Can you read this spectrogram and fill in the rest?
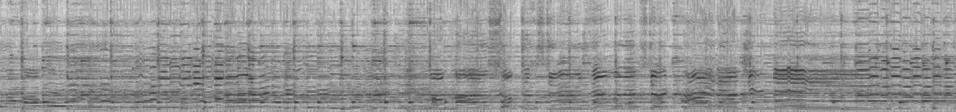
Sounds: music

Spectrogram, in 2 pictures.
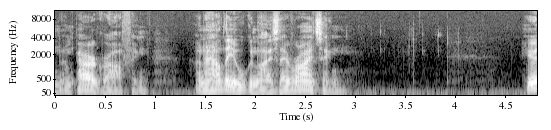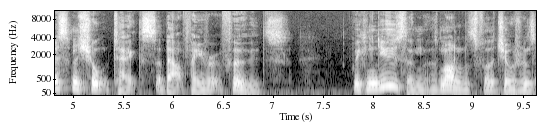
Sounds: speech

